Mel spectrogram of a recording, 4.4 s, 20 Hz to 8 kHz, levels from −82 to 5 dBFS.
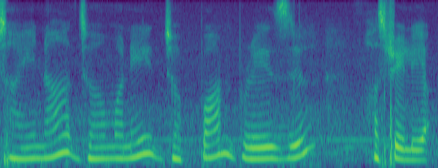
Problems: none marked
